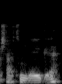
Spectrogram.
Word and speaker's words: Chattanooga: Same story, bit more compact, and sort of centered around Chattanooga, which is in there. Maybe not pronouncing that right, but you're perfect.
